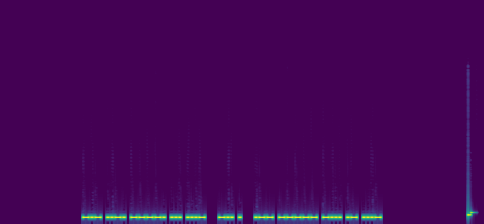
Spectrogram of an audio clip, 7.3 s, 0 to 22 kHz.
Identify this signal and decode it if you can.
Morse code, heard as a keyed tone, about 40 wpm, 700 Hz. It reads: KF9SV DE W0BAV
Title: USA Callsign DE Callsign - 5 Characters - 40wpm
